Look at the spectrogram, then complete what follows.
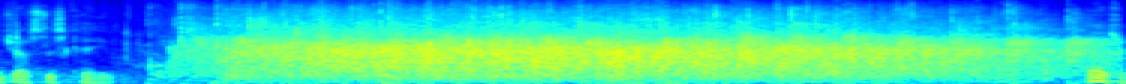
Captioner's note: applause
